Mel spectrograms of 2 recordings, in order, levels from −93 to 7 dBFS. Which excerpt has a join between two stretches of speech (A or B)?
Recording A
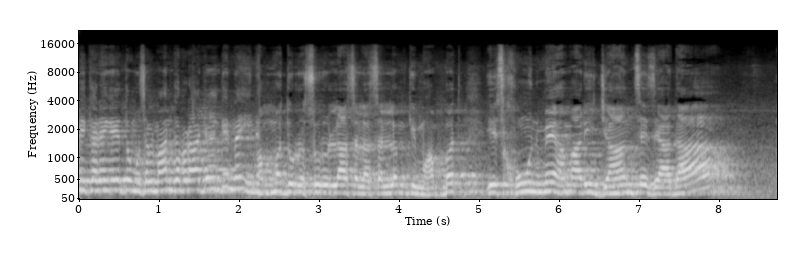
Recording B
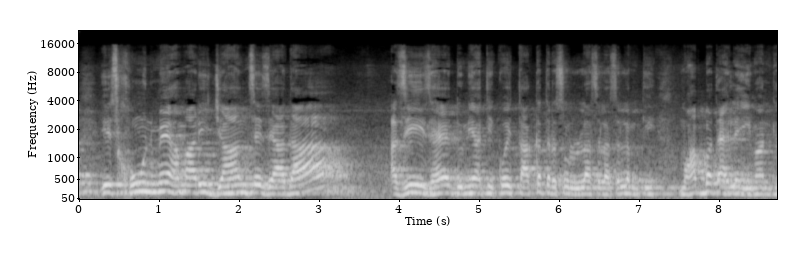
A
